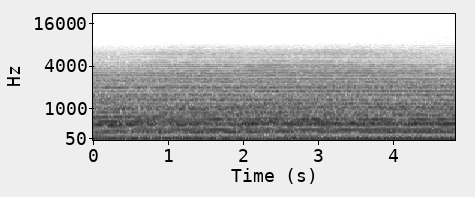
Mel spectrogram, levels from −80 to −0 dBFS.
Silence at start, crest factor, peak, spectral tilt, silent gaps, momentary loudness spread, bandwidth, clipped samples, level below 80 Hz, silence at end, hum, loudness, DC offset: 0 s; 12 dB; -4 dBFS; -6 dB/octave; none; 1 LU; 7.8 kHz; under 0.1%; -22 dBFS; 0 s; none; -17 LUFS; under 0.1%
